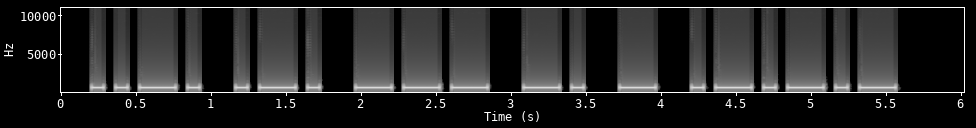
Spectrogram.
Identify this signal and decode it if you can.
Morse code, heard as a keyed tone, about 15 wpm, 700 Hz. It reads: FRONT.
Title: Sentences from Top 1000 Words - Review Part 2 - 15wpm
